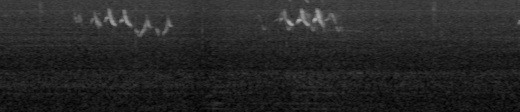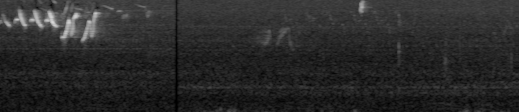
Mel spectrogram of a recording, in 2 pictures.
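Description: Chestnut-sided warbler singing: three short phrases of rapid, high notes, the third and loudest ending in an emphatic downslurred note. After a cut partway through, only a few faint bird chips are heard.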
